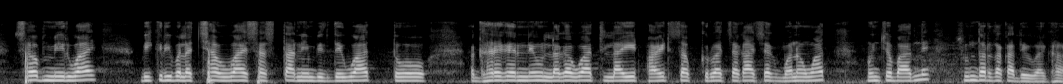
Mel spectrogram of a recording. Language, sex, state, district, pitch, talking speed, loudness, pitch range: Halbi, male, Chhattisgarh, Bastar, 180 Hz, 140 wpm, -17 LUFS, 170-185 Hz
